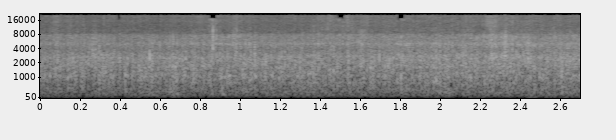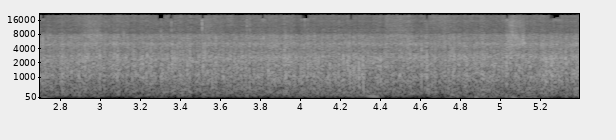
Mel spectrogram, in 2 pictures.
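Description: Steady rain falls without letup in a rural Konkan farming area in November, a dense, even hiss of drops pattering on surfaces, close and continuous throughout.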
